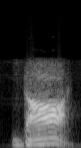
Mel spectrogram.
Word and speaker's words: Da'at: Da'at. Okay? D-A-A-T or D-A-A-T-H. Okay? Depending on how, different schools of Kabbalah spell it.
